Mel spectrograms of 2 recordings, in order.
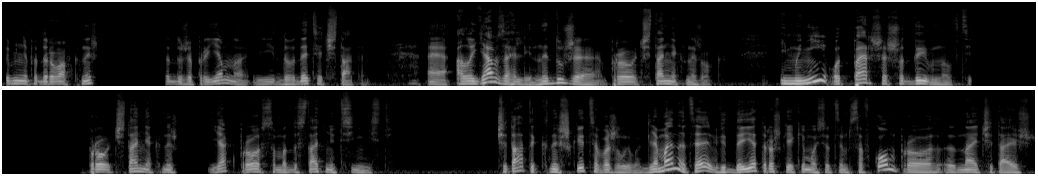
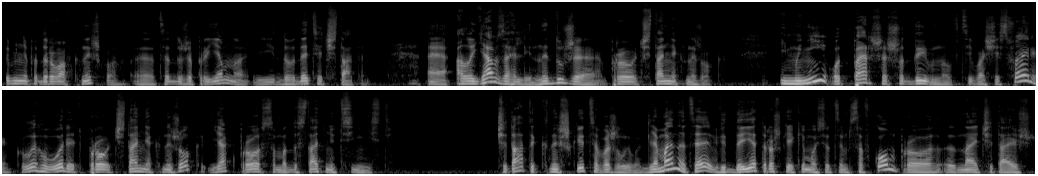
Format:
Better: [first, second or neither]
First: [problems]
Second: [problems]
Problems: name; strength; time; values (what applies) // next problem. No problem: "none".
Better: second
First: audio cutting out; at 1 s for 0.5 s, at 9.5 s for 1.5 s and at 12 s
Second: none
